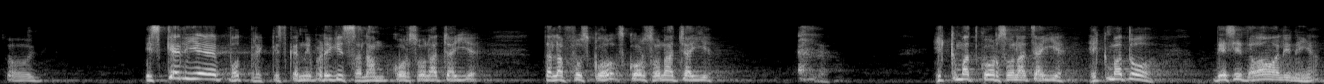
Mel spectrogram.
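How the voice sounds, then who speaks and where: An older man with a high, heavily gravelly, raspy voice teaches a gathering, emphatic and drilling phrases slowly. The sound is dull and lo-fi, with a long echo from a big hall. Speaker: religious scholar. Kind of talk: religious teaching talk to a gathering.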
